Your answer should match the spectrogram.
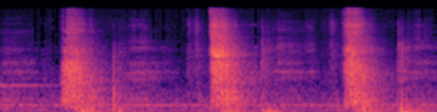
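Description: A man's forceful exhales during push-to-base reps, three short breaths about a second and a half apart, one with each rep.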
